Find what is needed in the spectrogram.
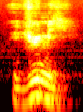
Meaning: June (month)
- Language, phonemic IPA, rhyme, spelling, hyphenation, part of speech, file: Dutch, /ˈjy.ni/, -yni, juni, ju‧ni, noun, Nl-juni.ogg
